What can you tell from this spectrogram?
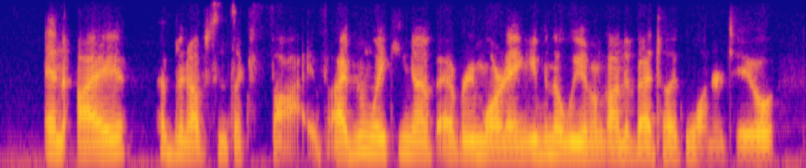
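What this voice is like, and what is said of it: Sounds sick. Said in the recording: “You sound sick.”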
